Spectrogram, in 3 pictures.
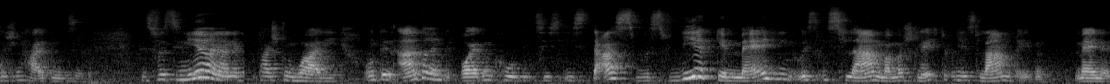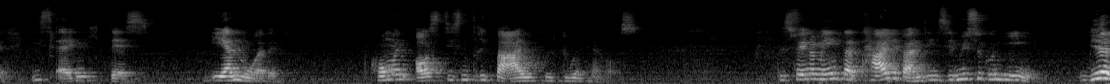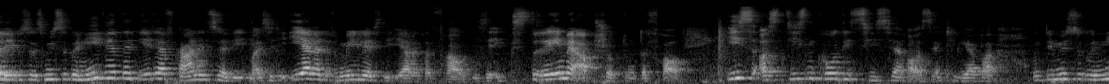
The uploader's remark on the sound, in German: Workshop mit Journalistin und Kriegsreporterin. Sie sprach im Rahmen der Green Lecture Reihe der Grünen Bildungswerkstatt OÖ.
